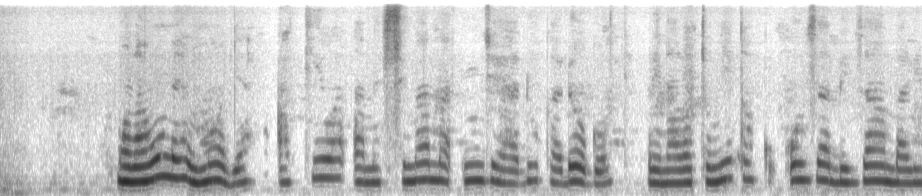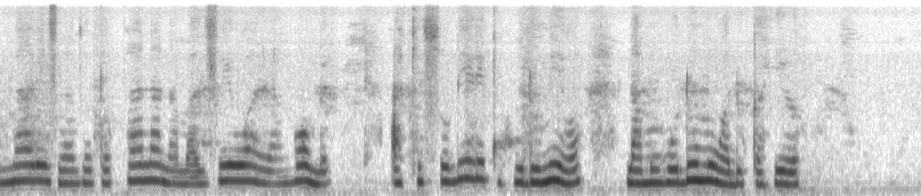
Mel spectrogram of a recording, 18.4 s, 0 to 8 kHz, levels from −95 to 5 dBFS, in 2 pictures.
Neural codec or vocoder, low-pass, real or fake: none; 7.2 kHz; real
